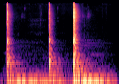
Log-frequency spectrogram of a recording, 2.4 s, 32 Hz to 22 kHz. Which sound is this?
14. Saltos niña
jump, kid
